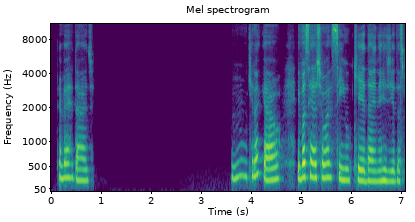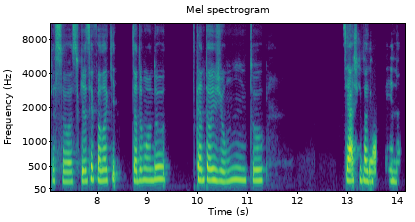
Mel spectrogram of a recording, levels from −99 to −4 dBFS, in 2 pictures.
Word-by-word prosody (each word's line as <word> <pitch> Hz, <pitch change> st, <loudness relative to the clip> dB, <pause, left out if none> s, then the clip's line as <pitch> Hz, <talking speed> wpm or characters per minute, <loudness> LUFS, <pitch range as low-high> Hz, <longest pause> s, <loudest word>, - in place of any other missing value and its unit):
É 270 Hz, -, -2 dB
verdade. 225 Hz, -6 st, -2 dB, 2.8 s
Hum, 290 Hz, +4 st, -6 dB
que 285 Hz, +2 st, -6 dB
legal! 245 Hz, -7 st, +1 dB, 0.3 s
E -, -, +2 dB
você 280 Hz, +3 st, +6 dB
achou 275 Hz, 0 st, +3 dB
assim, 270 Hz, -4 st, +2 dB
o 220 Hz, -, -2 dB
quê 220 Hz, -1 st, +2 dB
da 205 Hz, 0 st, 0 dB
energia 205 Hz, 0 st, 0 dB
das 205 Hz, 0 st, -5 dB
pessoas? 195 Hz, -3 st, -3 dB
Porque 205 Hz, -, -1 dB
você 240 Hz, +4 st, +1 dB
falou 215 Hz, -2 st, +1 dB
que 215 Hz, -, -4 dB, 0.3 s
todo 210 Hz, +1 st, 0 dB
mundo 230 Hz, +2 st, 0 dB, 0.6 s
cantou 225 Hz, -1 st, +3 dB
junto 220 Hz, +1 st, -2 dB, 1.6 s
Você -, -, +3 dB
acha 210 Hz, -, +6 dB
que 225 Hz, -, -3 dB
valeu 205 Hz, -2 st, +2 dB
a -, -, -2 dB, 0.2 s
pena? 210 Hz, -2 st, -5 dB
225 Hz, 125 wpm, -22 LUFS, 210-250 Hz, 2.8 s, você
